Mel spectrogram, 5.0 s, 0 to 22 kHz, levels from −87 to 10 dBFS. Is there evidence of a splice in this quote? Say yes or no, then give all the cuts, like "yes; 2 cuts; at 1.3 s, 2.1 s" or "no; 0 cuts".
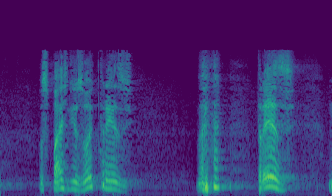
yes; 2 cuts; at 1.0 s, 1.5 s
